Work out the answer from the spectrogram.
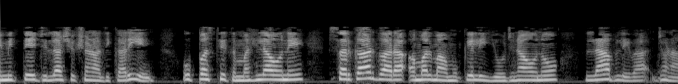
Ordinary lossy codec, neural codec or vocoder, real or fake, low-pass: MP3, 24 kbps; none; real; 7.2 kHz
